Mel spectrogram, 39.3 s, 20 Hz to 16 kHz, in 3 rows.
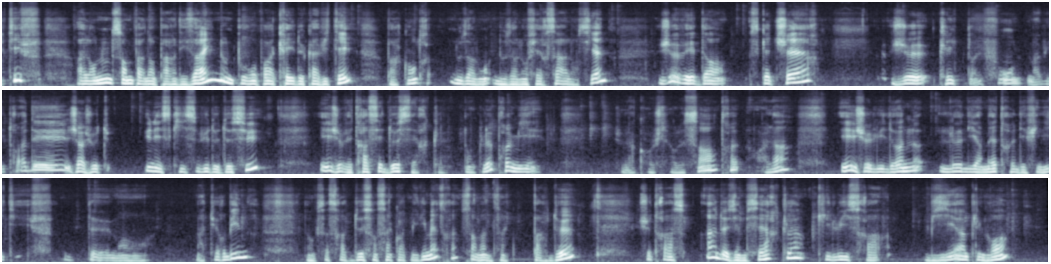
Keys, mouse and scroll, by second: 7.1 click, 8.0 click, 9.3 click, 11.8 click, 13.4 click, 15.8 click, 16.6 scroll down 2, 17.1 right click, 18.8 click, 22.4 click, 25.9 click, 26.4 right click, 27.6 right click, 28.7 click, 30.3 click, 31.5 KP_2, 31.6 KP_5, 31.9 KP_0, 32.1 Return, 34.9 click, 36.8 click, 38.0 click, 38.5 right click.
